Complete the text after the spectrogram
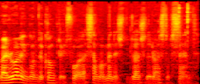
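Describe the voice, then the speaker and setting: A man's voice: deep voice, lively intonation, racing. A man doing a let's play, reading a visual novel aloud as dramatic narration mixed with casual commentary. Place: voice-over on game footage. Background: faint game music.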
